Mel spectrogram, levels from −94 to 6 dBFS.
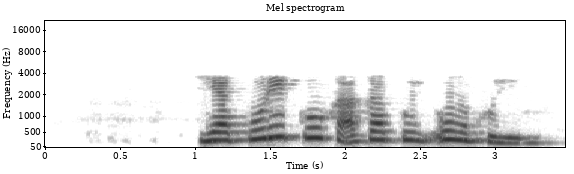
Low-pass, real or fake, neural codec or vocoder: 3.6 kHz; real; none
